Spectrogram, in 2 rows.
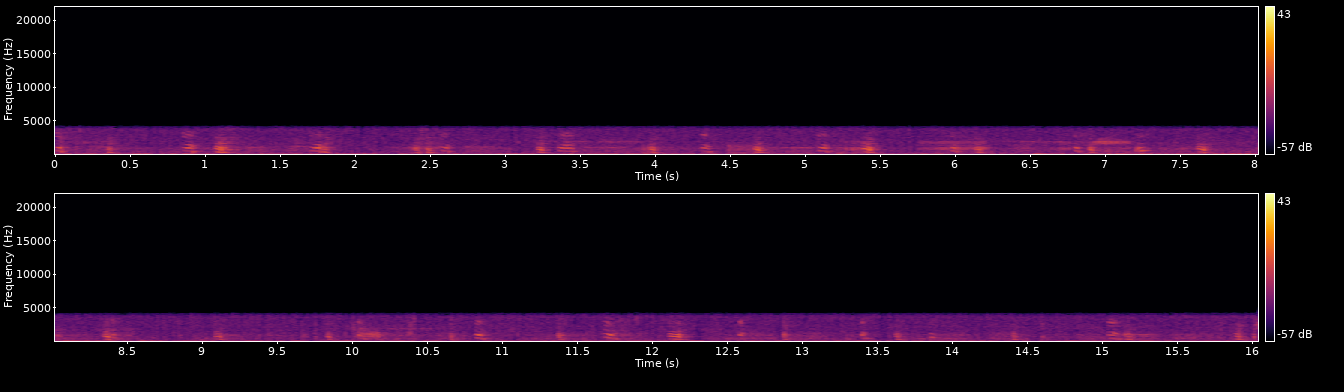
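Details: Newborn Great Dane pups, three days old, from Gracie and Newman's 2012 litter, keep up a steady stream of thin, squealing cries, roughly one every second, uneven in rhythm, with a low room hiss behind.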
